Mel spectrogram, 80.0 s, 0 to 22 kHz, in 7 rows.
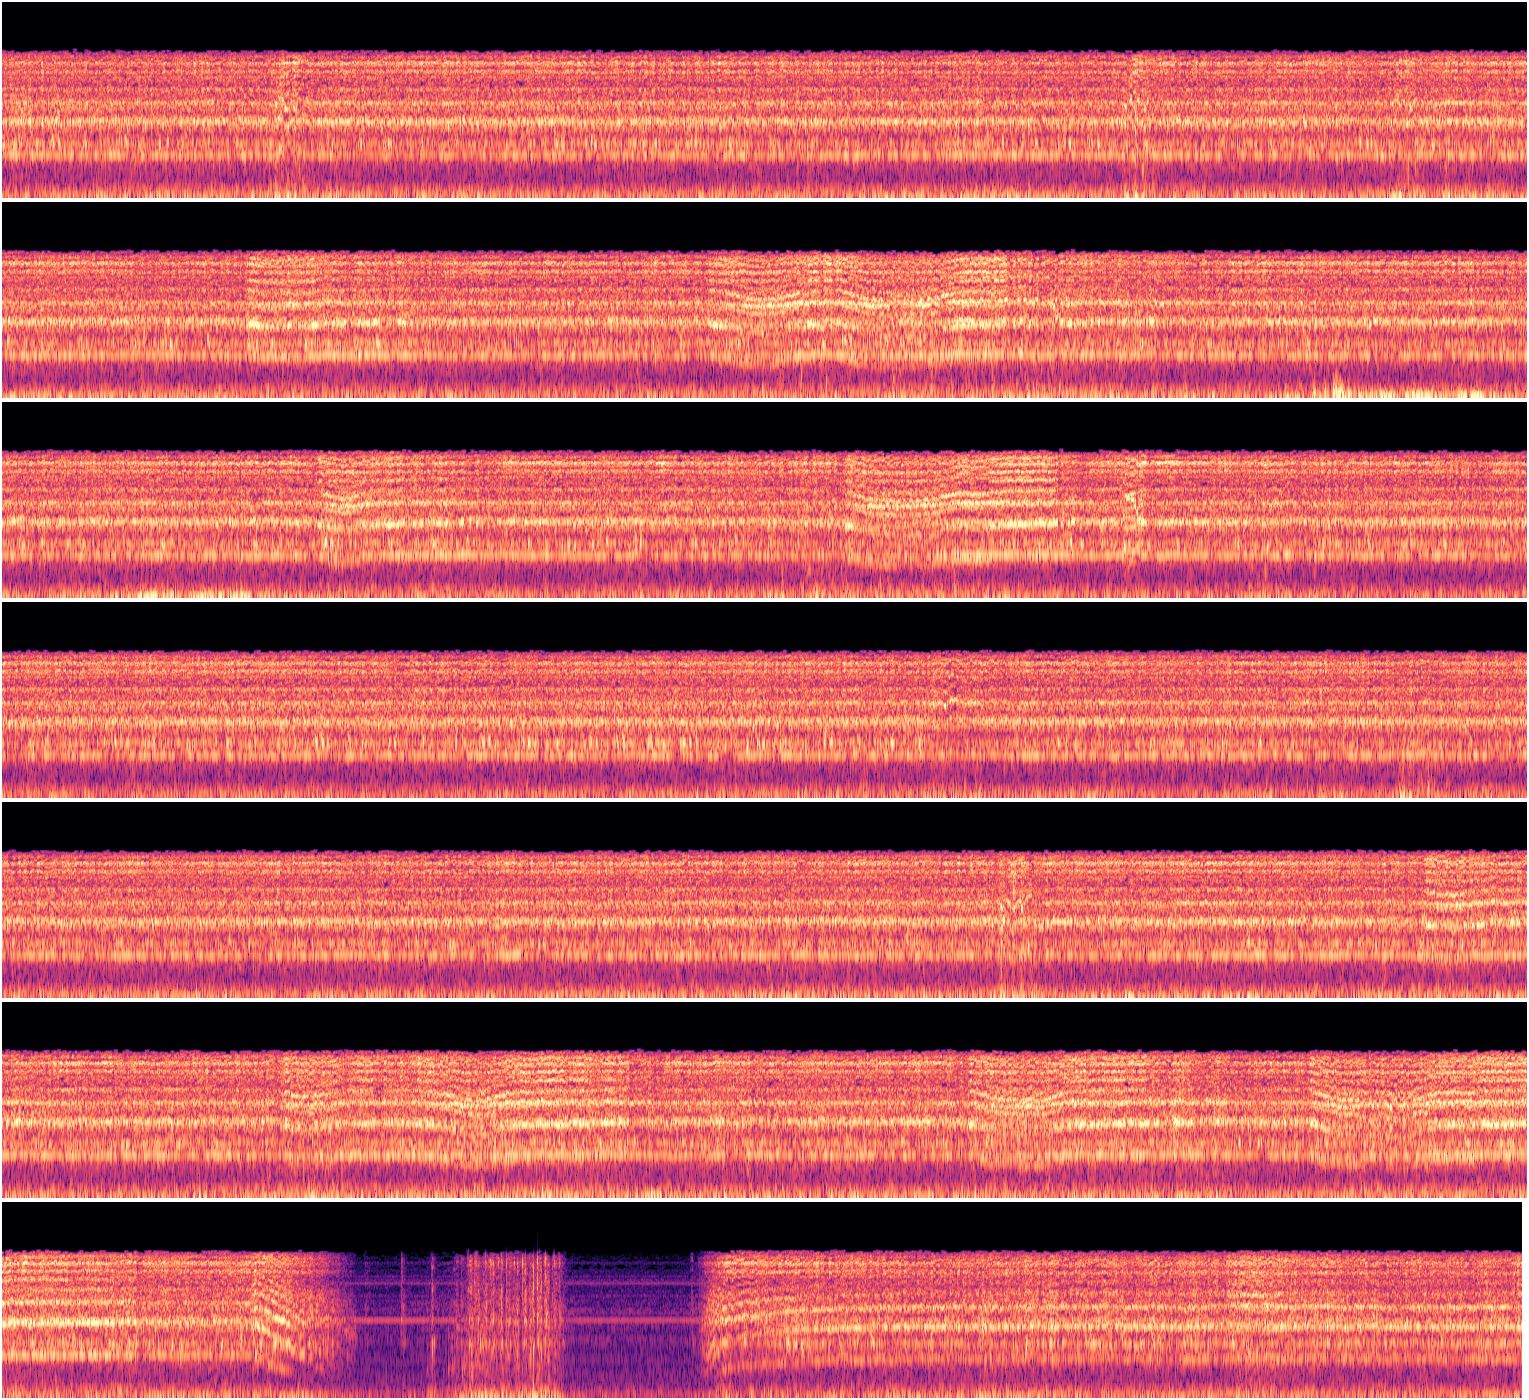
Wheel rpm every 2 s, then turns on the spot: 240, 230, 230, 230, 230, 230, 230, 230, 220, 230, 230, 230, 230, 230, 230, 230, 230, 240, 230, 230, 230, 230, 240, 230, 230, 230, 230, 230, 230, 230, 220, 230, 220, 220, 230, 70, 30, 190, 210, 210.
none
